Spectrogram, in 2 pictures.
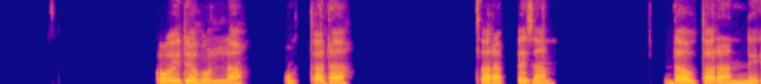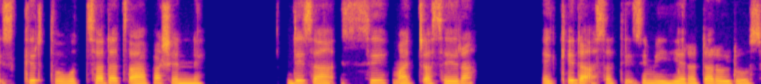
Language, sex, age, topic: Gamo, female, 25-35, government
